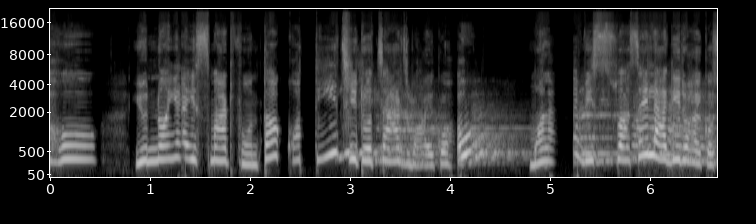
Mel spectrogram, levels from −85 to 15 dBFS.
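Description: At 1.27 to 1.34 s, a short concealed packet loss occurs: about 40 ms of the stream failed to reach the decoder in time, and the receiver covered the hole by extending the preceding sound and then blending back into the real signal. What you hear is a brief smear or wobble in the speech, with those 40 ms replaced by a continuation rather than the original audio.

From 2.85 s to the end, there is feedback echo between two devices. A second device on the same call in the same room is replaying this microphone's signal, the microphone picks it up again, and neither echo canceller removes the other device's output. The speech returns as thin, ringing repeats roughly every 150 ms, peaking at about 11 dB below the direct speech, layered under everything that follows.

At 3.99 to 4.10 s, a burst of packet loss cuts out about 80 ms in a row. The receiver stretched the last sound across the gap and faded it, so a held buzz or fading hiss replaces the speech. 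The talk then resumes slightly further on, with those 80 ms gone.

At 4.99 to 5.26 s, the audio stops for a longer stretch, likely a long network dropout in which nothing arrived. The receiver first continues the last sound as a fading buzz or hiss, which dies into about 150 ms of silence. The speech then returns further on, and roughly a quarter of a second of it is missing.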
